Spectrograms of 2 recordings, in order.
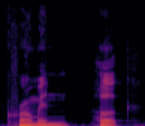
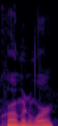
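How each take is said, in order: First: The name ends with a 'hook' sound. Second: The name ends with a 'work' sound. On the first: The speaker calls it right. "I think that's right" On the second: The speaker calls it wrong. "I just mispronounced"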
